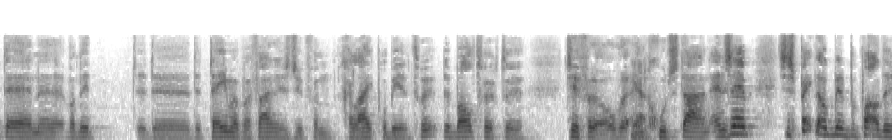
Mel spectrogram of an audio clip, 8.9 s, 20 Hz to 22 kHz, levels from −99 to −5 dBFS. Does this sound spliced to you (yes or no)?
no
